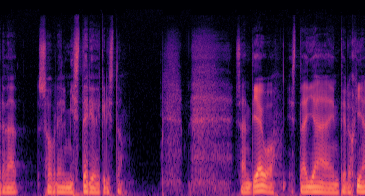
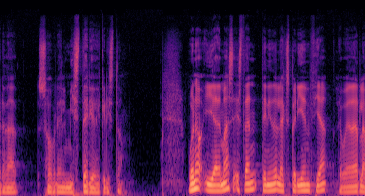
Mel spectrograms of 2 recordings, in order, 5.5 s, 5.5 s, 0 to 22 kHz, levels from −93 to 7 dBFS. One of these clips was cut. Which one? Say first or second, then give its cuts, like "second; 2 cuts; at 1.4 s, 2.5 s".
first; 1 cut; at 2.7 s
